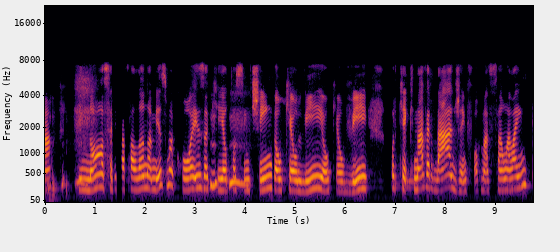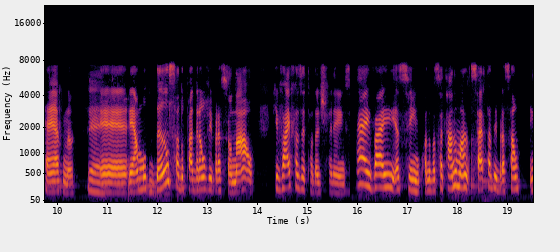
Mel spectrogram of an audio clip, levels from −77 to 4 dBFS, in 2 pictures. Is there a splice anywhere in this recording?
yes; 3 cuts; at 11.4 s, 15.9 s, 18.3 s

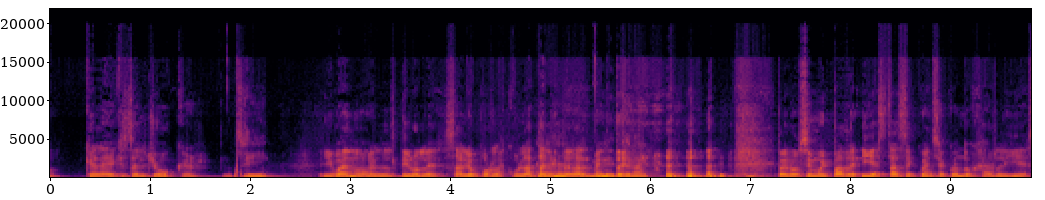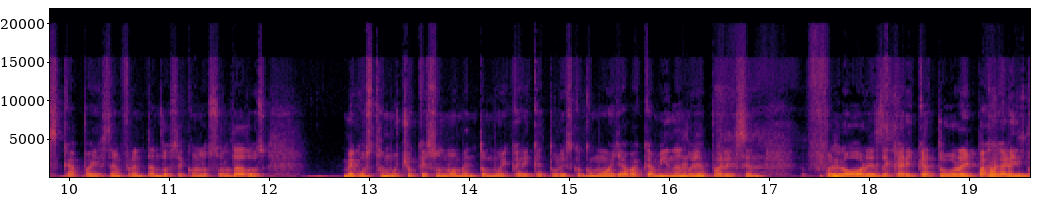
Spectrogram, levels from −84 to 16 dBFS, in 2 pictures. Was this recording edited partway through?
no; 0 cuts

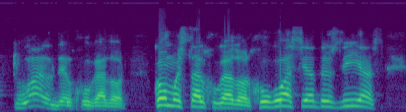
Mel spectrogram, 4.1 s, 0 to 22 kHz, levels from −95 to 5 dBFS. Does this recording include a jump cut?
no; 0 cuts

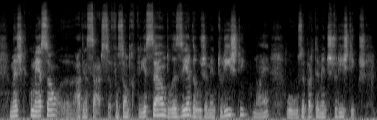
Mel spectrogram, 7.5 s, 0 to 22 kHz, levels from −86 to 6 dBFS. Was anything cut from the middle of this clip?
no; 0 cuts

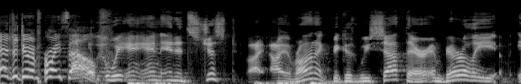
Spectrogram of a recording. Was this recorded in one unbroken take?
yes; 0 cuts

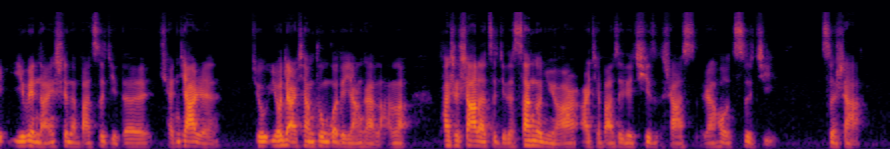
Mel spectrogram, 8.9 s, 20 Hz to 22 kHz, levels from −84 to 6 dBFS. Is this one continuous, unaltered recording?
yes; 0 cuts

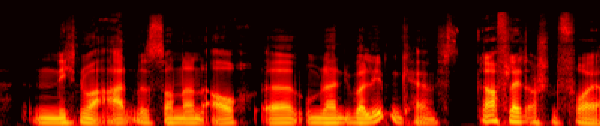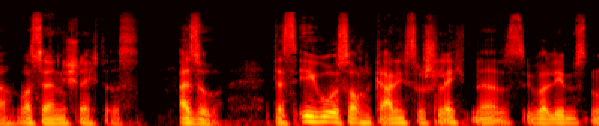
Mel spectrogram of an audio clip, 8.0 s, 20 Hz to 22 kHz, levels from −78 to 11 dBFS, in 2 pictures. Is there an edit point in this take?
yes; 2 cuts; at 3.1 s, 5.2 s

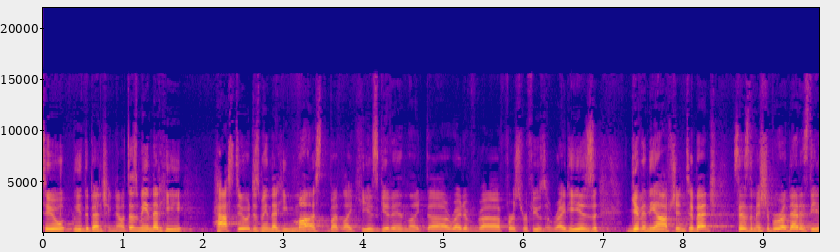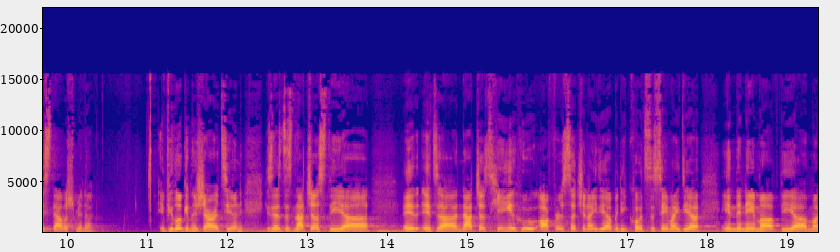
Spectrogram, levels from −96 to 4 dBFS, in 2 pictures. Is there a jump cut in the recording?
no; 0 cuts

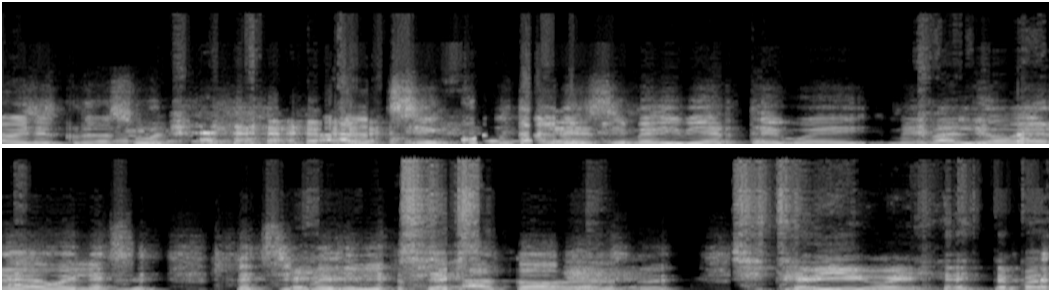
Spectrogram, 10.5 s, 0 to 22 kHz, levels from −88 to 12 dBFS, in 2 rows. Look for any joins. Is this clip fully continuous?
yes; 0 cuts

